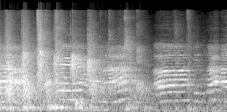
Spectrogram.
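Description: A class of schoolchildren claps together in a primary school classroom, a burst of rhythmic, fairly close hand claps repeating in quick beats for several seconds.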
